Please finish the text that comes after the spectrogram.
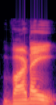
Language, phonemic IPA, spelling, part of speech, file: Tamil, /ʋɐɖɐɪ̯/, வடை, noun, Ta-வடை.ogg
- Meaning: vada (an Indian snack)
